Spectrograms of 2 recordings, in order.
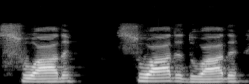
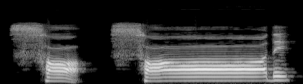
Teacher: یہ حروف مستعلیہ بھی ہے، لہذا اس کو موٹا پڑھ رہے ہیں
